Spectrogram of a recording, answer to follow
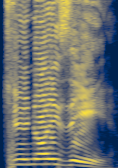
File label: too noisy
